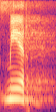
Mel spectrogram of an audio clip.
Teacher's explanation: dibaca secara tarqiq karena sebelumnya ada harokat kasrah, maka ro-nya tipis, mir. Dan karena ro-nya bertasydid, ketika kita berhenti pada huruf bertasydid yang bukan huruf qalqalah, baju di toko, bukan huruf gunnah, nun dan mim, berhentinya pakaiin nabar, naikkan intonasi suara kita.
